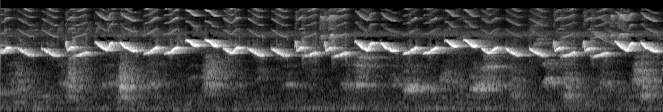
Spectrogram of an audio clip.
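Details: Caged chestnut-bellied seed finch from Brazil singing the Praia Grande classic song style, a steady run of clear whistled notes that sweep down and up, repeating in a fast flowing chain with faint low background noise.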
